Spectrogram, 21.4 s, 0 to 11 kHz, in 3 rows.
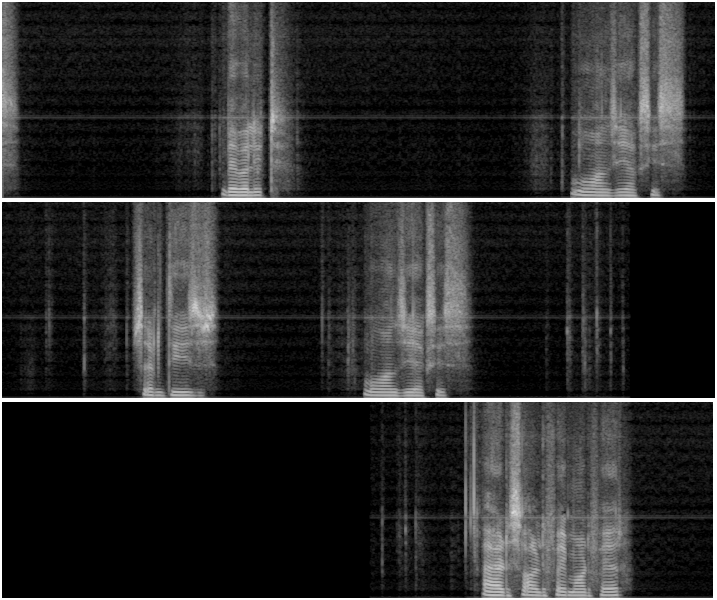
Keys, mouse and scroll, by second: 0.5 s, 5.3 g, 7.6 scroll down 2, 8.0 alt+z, 8.5-9.8 drag, 10.4 g, 12.6 alt+z, 12.7 scroll up 2, 13.1 shift+middle click, 13.4 alt+z, 14.4 alt+click, 14.8 scroll up 1, 15.4 ctrl+b, 17.5 scroll down 1, 17.7 Tab, 18.1 alt+z, 18.2-19.8 alt+scroll down 5, 18.4-18.7 middle drag, 19.8 scroll down 1, 20.3 click.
